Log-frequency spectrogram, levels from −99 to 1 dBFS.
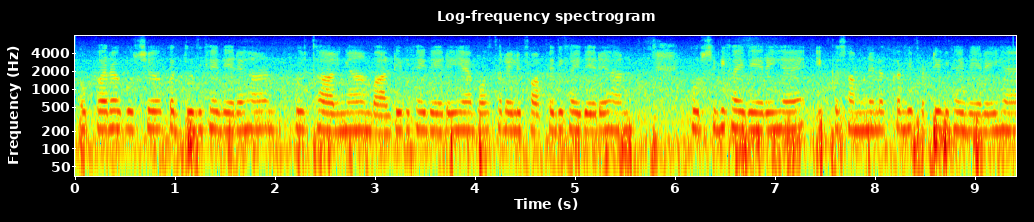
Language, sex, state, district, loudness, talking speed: Punjabi, female, Punjab, Fazilka, -18 LUFS, 225 wpm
